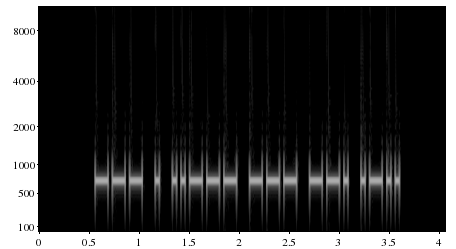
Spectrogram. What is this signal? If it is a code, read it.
Morse code, heard as a keyed tone, about 27 wpm, 700 Hz. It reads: OE2OGL
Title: DXCC-100 Call Signs - 6 Characters - Repeated 2x - 28wpm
